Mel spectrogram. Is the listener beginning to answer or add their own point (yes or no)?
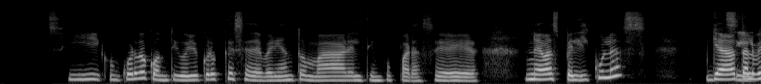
no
